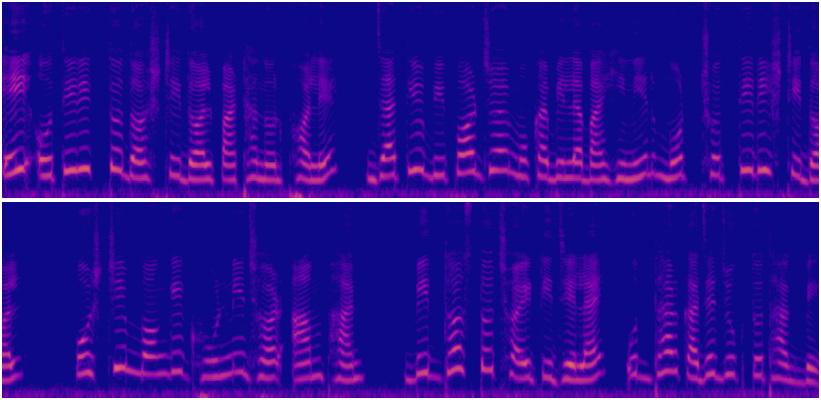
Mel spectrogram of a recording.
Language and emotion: Bengali, neutral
